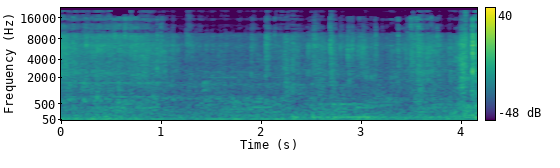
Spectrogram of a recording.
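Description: Pigeons in a loft at feeding time, with soft cooing and bird calls carrying steadily over a dense, noisy background throughout.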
